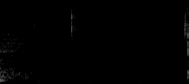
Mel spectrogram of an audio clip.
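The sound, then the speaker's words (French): A pen clicks several times as someone fiddles with it, with short, sharp snaps spaced irregularly and quiet gaps between them, ending in a louder burst of noise. “Je joue beaucoup avec mon stylo, j'espère que sur le podcast, ça vous allez me tuer.”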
